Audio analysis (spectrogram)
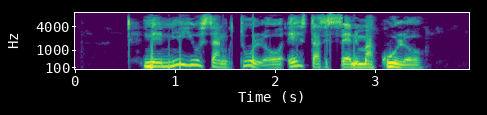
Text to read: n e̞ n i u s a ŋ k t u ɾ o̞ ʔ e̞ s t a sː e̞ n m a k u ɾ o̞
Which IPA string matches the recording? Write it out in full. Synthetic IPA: n e̞ n i u s a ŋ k t u l o̞ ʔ e̞ s t a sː e̞ n m a k u l o̞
